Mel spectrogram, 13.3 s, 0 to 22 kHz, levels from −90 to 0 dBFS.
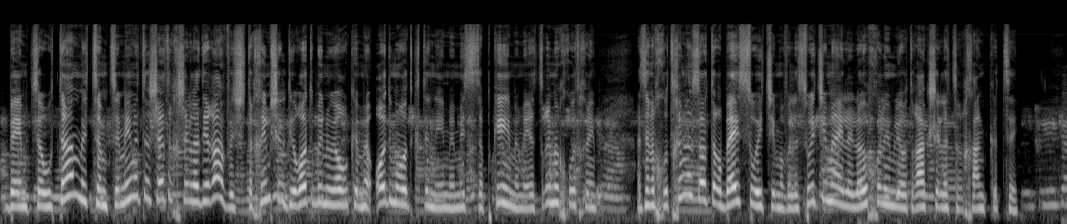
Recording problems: voice in the background; noticeable; throughout; 15 dB below the speech

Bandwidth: 14.5 kHz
